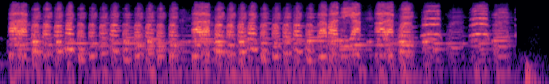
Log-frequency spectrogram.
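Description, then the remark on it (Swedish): A human voice imitates the grating call of an annoying bird from a cartoon, a rapid string of raspy, quacking squawks that chatter on loudly for about five seconds before stopping abruptly. “Och så dyker det ju upp eh, den, den jobbiga fågeln som eh, låter så här.”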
